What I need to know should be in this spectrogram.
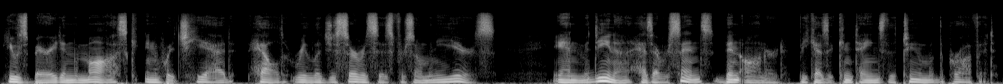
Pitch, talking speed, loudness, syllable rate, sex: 100 Hz, 190 wpm, -21 LUFS, 5.3 syllables/s, male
